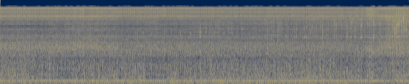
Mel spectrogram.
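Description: RC airplane's motor and propeller running at steady throttle, heard from a camera mounted on the plane: a loud, even drone that holds one pitch.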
